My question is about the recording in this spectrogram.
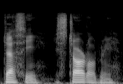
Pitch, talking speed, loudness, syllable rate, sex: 90 Hz, 195 wpm, -20 LUFS, 5.7 syllables/s, male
